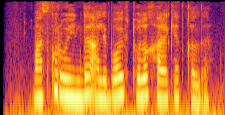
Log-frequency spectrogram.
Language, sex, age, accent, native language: Uzbek, female, 35+, Qashqadaryo, Uzbek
